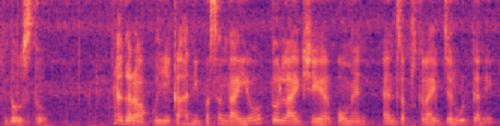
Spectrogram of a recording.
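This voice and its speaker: A woman storyteller giving a scripted storybook narration in a steady, expressive way. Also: lowish voice, slow pace, slight background noise.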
